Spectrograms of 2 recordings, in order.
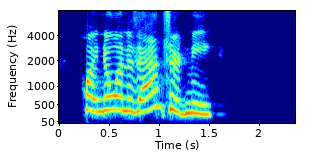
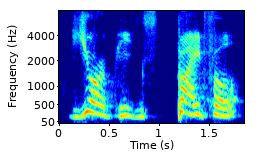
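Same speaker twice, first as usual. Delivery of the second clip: normal talking voice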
